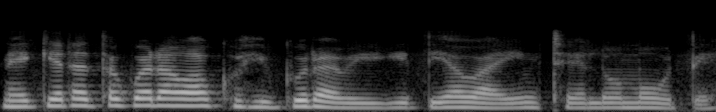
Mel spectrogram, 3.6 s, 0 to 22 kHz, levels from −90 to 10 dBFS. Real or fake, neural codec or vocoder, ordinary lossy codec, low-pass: fake; codec, 16 kHz, 1 kbps, X-Codec, HuBERT features, trained on LibriSpeech; none; 7.2 kHz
